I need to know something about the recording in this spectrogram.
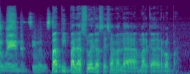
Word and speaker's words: Palazuelos: Palazuelo se llama la marca de ropa. Ajá. Que en realidad hay que pronunciarlo bien, que sería como Papi Palazuelo, güey. Papi Palazuelos, güey.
